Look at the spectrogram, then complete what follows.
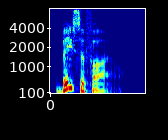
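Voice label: "basophil", British English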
